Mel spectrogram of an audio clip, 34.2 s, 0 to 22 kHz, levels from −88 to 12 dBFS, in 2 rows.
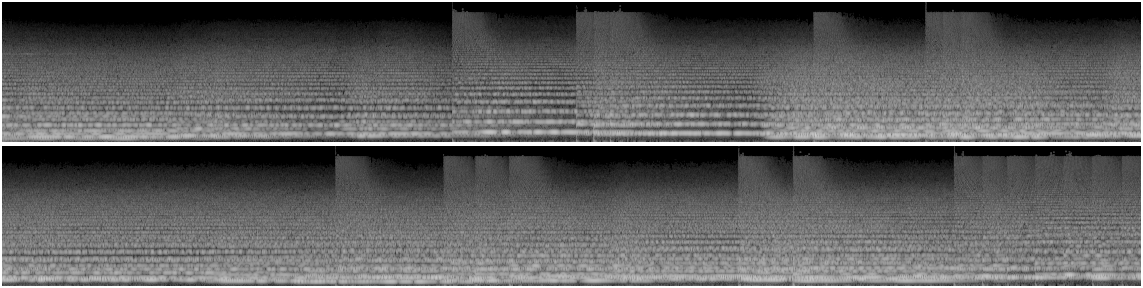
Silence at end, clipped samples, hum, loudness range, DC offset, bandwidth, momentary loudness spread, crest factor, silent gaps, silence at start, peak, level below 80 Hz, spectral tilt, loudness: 0 s; under 0.1%; none; 5 LU; under 0.1%; 16.5 kHz; 5 LU; 14 dB; none; 0 s; -4 dBFS; -54 dBFS; -6 dB/octave; -18 LUFS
